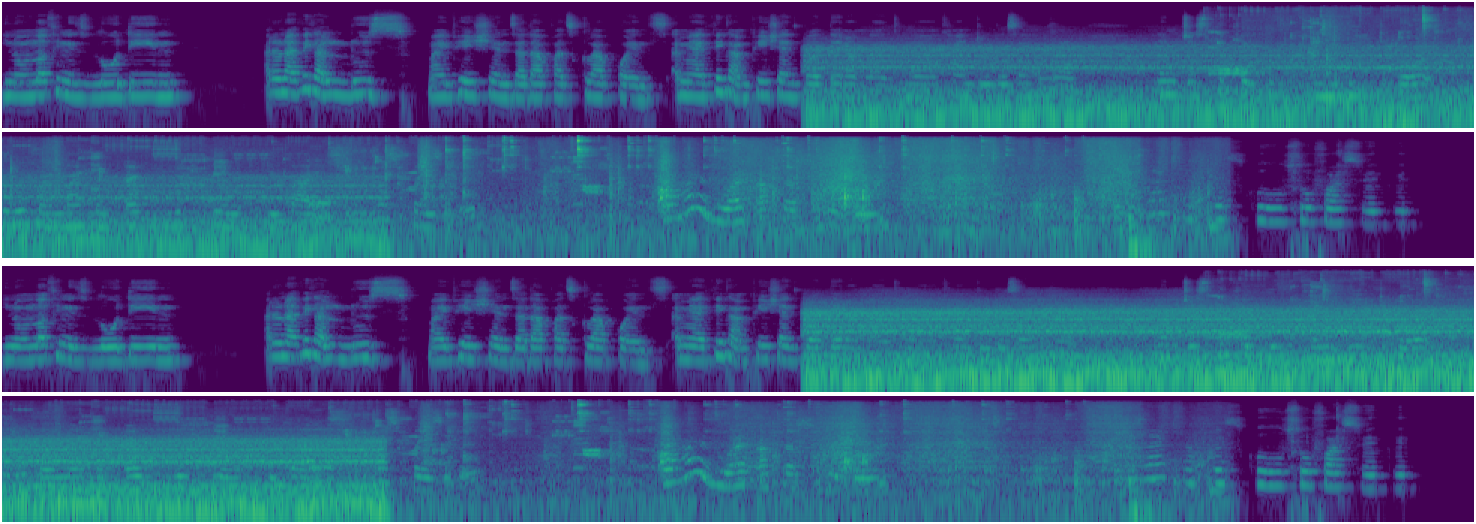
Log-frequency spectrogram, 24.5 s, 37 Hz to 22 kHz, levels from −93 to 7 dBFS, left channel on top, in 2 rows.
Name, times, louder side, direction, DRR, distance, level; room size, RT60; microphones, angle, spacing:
voice 1, 0.0-1.5 2.2-9.3 9.6-11.9 12.2-16.3 17.8-19.7, equal, 15° left, 3 dB, 0.5 m, -44 dB
sound 1, 6.7-15.5, right 7 dB, 80° right, 0.3 m, -34 dB
sound 2, 10.0-17.9, left 1 dB, 55° left, 1.0 m, -45 dB
sound 3, 10.3-22.5, left 8 dB, 70° left, 0.4 m, -37 dB
voice 2, 18.2-18.5 21.4-23.9, right 3 dB, 45° right, 5 dB, 0.7 m, -48 dB
3.2 x 2.3 x 2.2 m, 0.22 s
head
